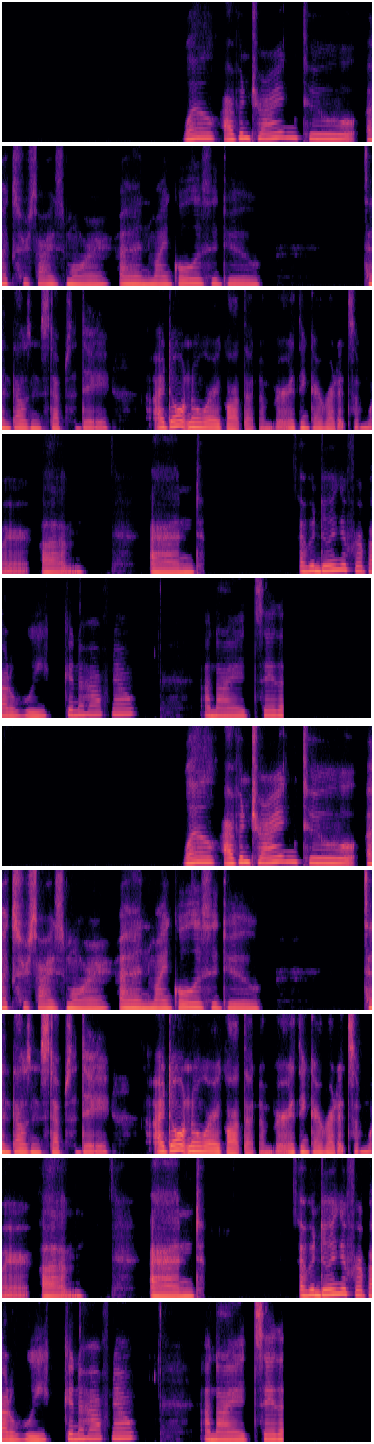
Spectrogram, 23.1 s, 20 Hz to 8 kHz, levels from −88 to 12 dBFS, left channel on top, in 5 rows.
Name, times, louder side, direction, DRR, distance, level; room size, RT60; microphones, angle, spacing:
voice 1, 2.3-7.8 9.1-10.6 11.1-14.9 15.3-15.4 15.7-16.4 17.6-20.2 21.0-22.0, right 3 dB, 80° right, 0.8 m, -24 dB
open air
head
